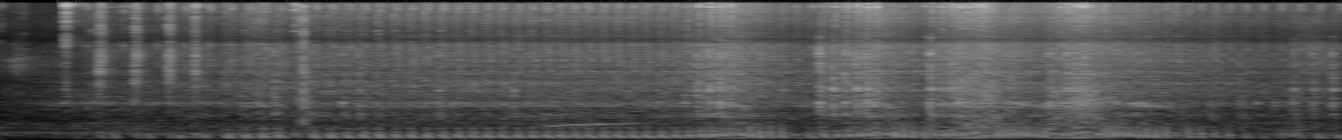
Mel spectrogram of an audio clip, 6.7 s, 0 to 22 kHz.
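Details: Honda Click 125i idling after the stripped exhaust stud thread was re-tapped (M7x1.0) and the exhaust pipe refitted: even steady putter about three and a half beats a second, no puffing or ticking from the exhaust joint, healthy running.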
